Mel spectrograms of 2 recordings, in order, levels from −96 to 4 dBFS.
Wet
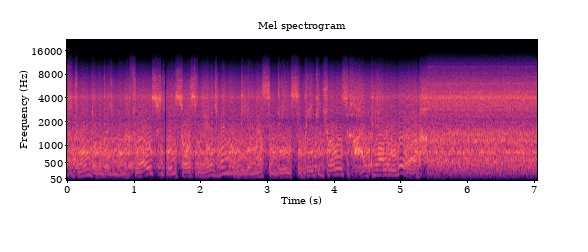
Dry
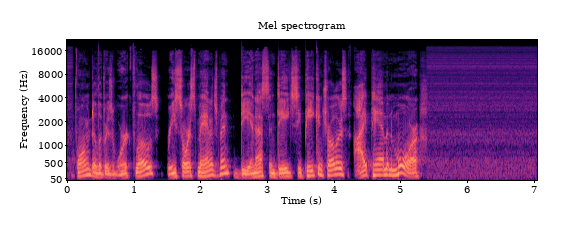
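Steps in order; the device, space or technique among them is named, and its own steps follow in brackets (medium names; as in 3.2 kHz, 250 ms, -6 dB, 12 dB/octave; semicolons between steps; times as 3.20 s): home computer beeper (one-bit comparator; cabinet simulation 610–6000 Hz, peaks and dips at 810 Hz +10 dB, 1.2 kHz +4 dB, 2.1 kHz -4 dB, 4.1 kHz +9 dB); 3.10–4.54 s: graphic EQ with 31 bands 500 Hz -7 dB, 2 kHz -5 dB, 4 kHz -5 dB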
